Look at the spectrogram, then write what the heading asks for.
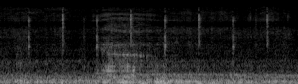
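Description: A student driver's own car turning a corner on a driving lesson: a low, steady engine hum close by, with faint rhythmic ticking, likely the turn signal, running over it.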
